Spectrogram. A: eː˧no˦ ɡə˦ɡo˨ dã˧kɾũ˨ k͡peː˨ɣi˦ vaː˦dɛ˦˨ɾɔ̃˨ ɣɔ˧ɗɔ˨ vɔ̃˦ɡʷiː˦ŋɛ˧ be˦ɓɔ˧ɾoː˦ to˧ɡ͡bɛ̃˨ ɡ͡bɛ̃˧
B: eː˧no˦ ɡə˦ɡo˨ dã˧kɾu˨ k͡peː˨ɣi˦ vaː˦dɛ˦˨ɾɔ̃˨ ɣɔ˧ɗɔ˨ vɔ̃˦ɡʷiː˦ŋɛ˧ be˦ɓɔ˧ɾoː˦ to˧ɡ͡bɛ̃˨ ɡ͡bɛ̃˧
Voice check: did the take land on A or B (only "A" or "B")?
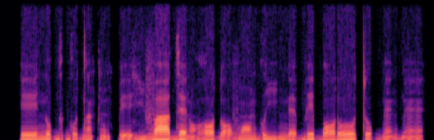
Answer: A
